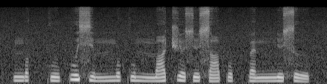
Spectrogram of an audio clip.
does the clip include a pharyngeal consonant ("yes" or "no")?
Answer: no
